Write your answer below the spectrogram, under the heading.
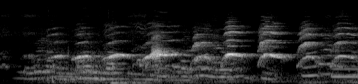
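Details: One-month-old beagle puppy at play, giving a series of high, whiny whimpers and yips that rise and fall, about eight short cries in under four seconds.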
